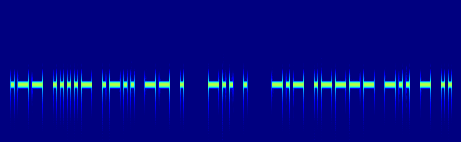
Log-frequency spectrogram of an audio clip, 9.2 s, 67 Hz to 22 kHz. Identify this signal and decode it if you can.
Morse code, heard as a keyed tone, about 17 wpm, 700 Hz. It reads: W4LME DE K1DTI
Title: USA Callsign DE Callsign - 5 Characters - 17wpm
